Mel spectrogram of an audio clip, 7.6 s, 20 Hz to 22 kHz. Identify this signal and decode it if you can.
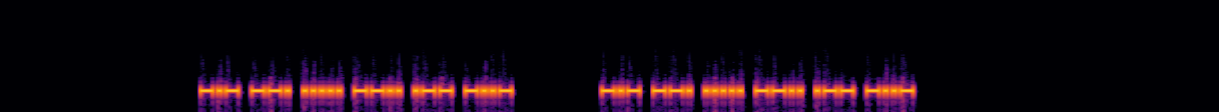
Morse code, heard as a keyed tone, about 42 wpm, 700 Hz. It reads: KG5ZWX KG5ZWX
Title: USA Call Signs - 6 Characters - Repeated 2x - 45wpm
